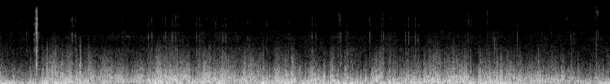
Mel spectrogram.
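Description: Loud, low rumbling buffeting on a body-worn action camera's microphone, irregular and without any clear tone.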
